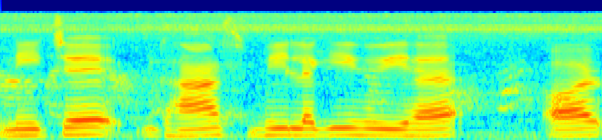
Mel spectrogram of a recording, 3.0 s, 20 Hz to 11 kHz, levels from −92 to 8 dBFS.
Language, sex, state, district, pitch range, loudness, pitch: Hindi, male, Madhya Pradesh, Katni, 145-160 Hz, -16 LUFS, 155 Hz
